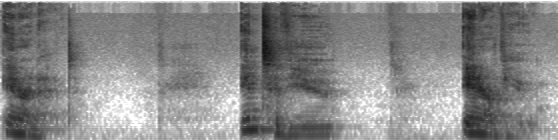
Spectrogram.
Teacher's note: the silent T after n and this is fairly standard speech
